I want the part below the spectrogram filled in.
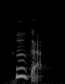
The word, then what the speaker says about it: hygge: is the Danish concept of hygge, or hygge. It is spelled H-Y-G-G-E, and it is a concept that is very much Scandinavian.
